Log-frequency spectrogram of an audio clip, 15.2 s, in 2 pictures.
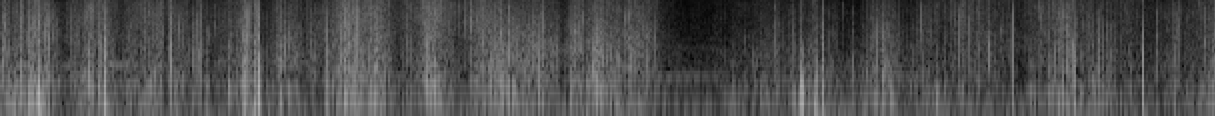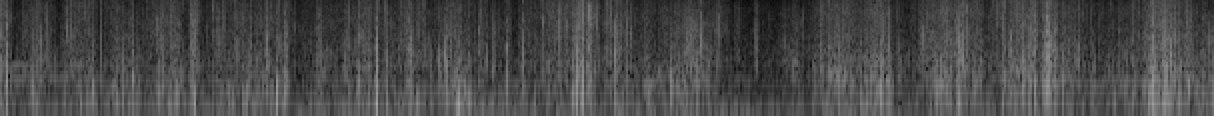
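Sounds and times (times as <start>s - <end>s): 
traditional Chinese ear cleaning crackling and scratching: 0.0s - 15.1s.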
